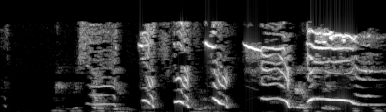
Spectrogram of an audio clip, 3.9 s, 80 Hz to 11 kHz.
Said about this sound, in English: A litter of 9 puppies at Juneau Animal Rescue, all named after different Paw Patrol characters, were waiting for their forever homes last week.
